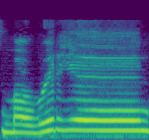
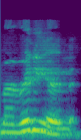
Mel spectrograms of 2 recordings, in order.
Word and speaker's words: Meridian: Okay, so tell me, we have Miss Meridian. Did I say her name right? Yes, you did. Meridian.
